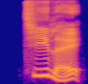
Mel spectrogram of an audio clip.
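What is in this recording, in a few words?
"ji1 lei3", Mandarin Chinese; HSK4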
